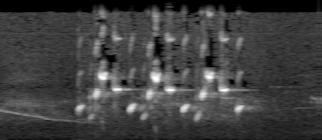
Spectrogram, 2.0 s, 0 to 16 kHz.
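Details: European goldfinch recorded 11 May 2014; a burst of about a second of bright, quick twittering notes, preceded by a faint thin descending whistle.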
